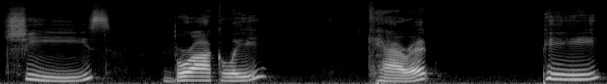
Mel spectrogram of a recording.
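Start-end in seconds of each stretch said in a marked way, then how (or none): none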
